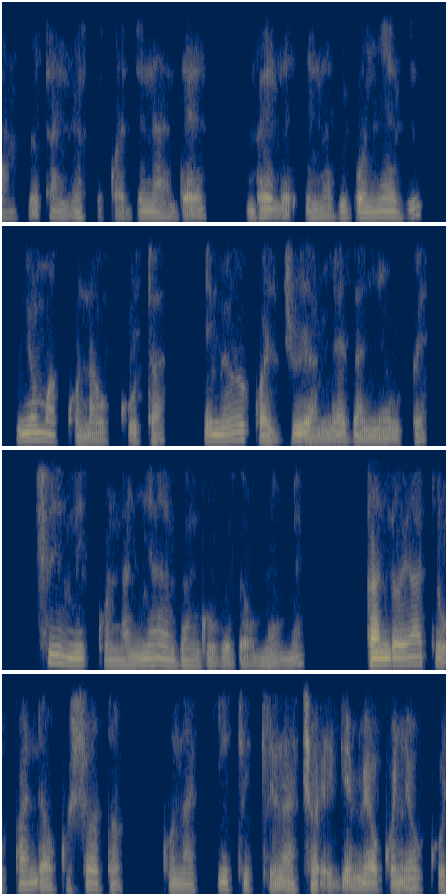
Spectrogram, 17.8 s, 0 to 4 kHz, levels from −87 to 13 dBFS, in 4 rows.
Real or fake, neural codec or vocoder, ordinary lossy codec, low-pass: fake; codec, 24 kHz, 6 kbps, HILCodec; Opus, 32 kbps; 3.6 kHz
